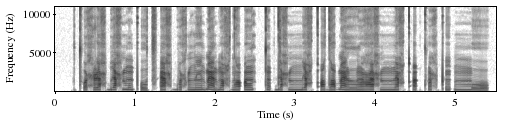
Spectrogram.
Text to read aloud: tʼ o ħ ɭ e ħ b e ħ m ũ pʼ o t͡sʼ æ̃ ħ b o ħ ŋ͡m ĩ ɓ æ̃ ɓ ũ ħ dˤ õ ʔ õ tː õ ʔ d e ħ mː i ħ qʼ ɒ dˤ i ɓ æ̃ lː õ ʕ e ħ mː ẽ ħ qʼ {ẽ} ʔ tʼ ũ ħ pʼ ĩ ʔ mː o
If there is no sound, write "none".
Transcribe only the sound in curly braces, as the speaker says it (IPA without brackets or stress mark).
ĩ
